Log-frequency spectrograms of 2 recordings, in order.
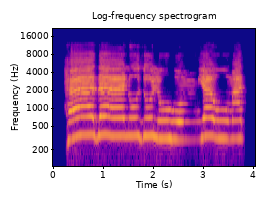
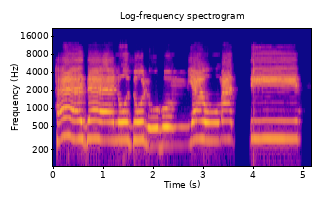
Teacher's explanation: Hadza, mad tabi'i 2 rakaat, dua-duanya mad tabi'i.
